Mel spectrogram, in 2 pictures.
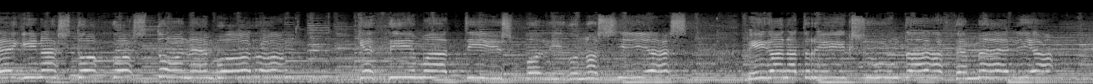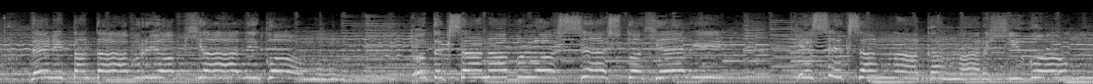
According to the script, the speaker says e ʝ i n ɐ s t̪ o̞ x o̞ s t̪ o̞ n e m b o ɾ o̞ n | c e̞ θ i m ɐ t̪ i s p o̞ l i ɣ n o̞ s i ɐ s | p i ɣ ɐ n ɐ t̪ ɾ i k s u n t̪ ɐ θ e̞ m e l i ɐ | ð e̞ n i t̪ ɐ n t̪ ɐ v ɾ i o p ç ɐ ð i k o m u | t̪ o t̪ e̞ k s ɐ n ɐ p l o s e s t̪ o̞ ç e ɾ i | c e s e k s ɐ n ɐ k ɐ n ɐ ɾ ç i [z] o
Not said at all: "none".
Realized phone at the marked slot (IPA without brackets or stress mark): ɣ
